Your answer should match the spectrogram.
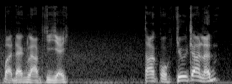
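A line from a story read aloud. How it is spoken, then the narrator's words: Loud shout. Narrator (Vietnamese): Kim Kha hét lớn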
